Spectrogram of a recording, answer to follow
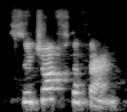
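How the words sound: The stress falls on the word off. The speaker calls it right. "you stress on the off"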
